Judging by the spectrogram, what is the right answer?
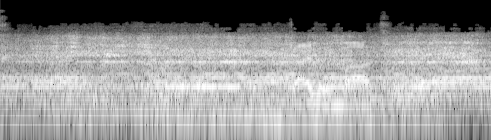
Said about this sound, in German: Ey, die Hubschrauber kommen, die Hubschrauber kommen! Die Adler kommen, die Adler kommen! Handelt der jetzt? Der muss doch landen hier, oder? Auf dem Dach?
